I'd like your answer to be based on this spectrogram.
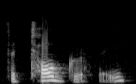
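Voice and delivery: "photography" with a strong second syllable, fuh-TOG-ruh-fee; stressed O. Shown as a demonstration. Lecturer showing the stressed vowel, second-syllable stress on "photography". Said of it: "the o vowel is stressed".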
